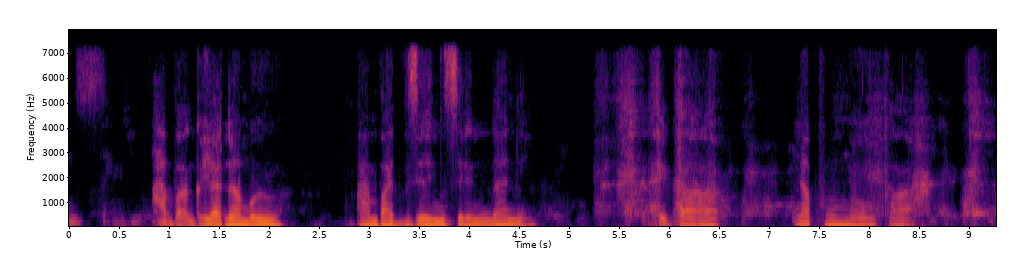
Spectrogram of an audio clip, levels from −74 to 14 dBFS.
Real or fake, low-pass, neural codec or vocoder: fake; 7.2 kHz; codec, 16 kHz in and 24 kHz out, 0.8 kbps, FocalCodec, streaming, 65536 codes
